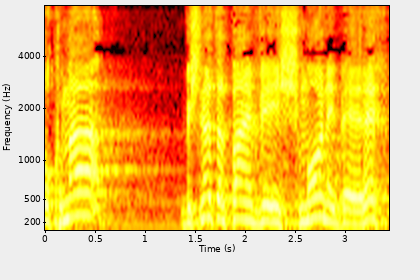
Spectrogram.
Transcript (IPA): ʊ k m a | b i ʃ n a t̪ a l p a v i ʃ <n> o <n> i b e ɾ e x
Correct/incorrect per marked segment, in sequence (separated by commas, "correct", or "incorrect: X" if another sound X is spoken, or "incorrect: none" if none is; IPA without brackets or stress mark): incorrect: m, correct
